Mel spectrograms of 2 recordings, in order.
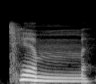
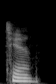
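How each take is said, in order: First: The final m sound is clearly pronounced. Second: The final m sound is dropped. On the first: The speaker calls it right. "you say Tim" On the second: The speaker calls it wrong. "instead of Tim"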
